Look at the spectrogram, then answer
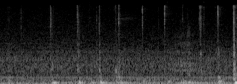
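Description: Fast computer keyboard typing with irregular clicks and a few heavier key thumps, close and steady, with no voices over it.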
